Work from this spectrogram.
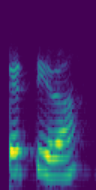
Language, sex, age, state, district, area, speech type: Kannada, female, 18-30, Karnataka, Udupi, rural, conversation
